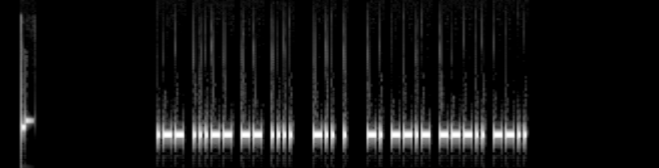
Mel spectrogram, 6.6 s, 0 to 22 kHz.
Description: Morse code, heard as a keyed tone, about 40 wpm, 700 Hz. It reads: W3MH DE NQ8Z
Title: USA Callsign DE Callsign - 4 Characters - 40wpm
